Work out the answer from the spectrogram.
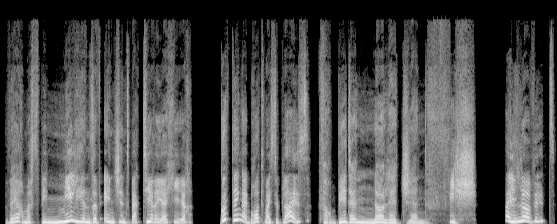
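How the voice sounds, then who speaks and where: An actress playing a giddy, macabre mad-scientist fungus doctor in a video game, theatrical and genteel, with a French accent. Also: female voice, high-pitched, dry recording, studio quality. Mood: relishing, sly. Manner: theatrical, gleefully morbid, genteel wording. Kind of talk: video game hero voice lines.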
